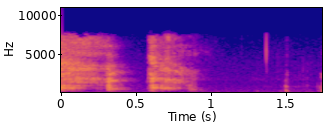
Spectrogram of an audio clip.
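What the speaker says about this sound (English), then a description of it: "I'm going to cough again" Several harsh coughs from a nearby person: two loud broadband bursts, then a few shorter, quieter coughs trailing off, with no talking.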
